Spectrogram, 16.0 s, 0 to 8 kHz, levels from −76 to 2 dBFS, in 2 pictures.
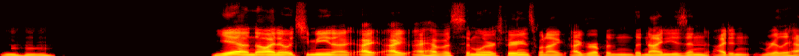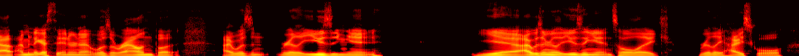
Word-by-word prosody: Mhm. 125 -1 -4 1.6
Yeah. 145 +2 +6
No, 150 +2 +4
I 135 - +8
know 140 +2 +4
what 150 -2 -2
you 125 - -3
mean. 130 0 +4
I 115 -1 +1
I 125 0 +3
I 125 - -2
I - - +4
have 130 +1 0
a 125 - 0
similar 125 0 0
experience 120 +1 0
when 120 -1 -3
I 115 0 0
I 120 - +1
grew 120 +1 0
up 120 -1 -4
in 110 -1 -4
the 110 - -3
‘90s, 110 -1 0
and 110 0 -1
I 120 -4 0
didn't 110 -1 -5
really 115 -7 -2
have 105 +1 +1
I 135 - -4
mean, 145 +1 -1
I - - +1
guess, 145 -4 +1
the 130 - -6
Internet 120 -1 -3
was 115 -2 -4
around, 110 +4 0
but 105 -2 -5 0.5
I 110 - -2
wasn't 110 -1 -6
really 110 -3 -2
using 115 -2 +2
it. 110 +2 -3 0.9
Yeah, 130 -4 +1
I 125 - +5
wasn't 145 0 +3
really 120 -3 +2
using 135 -1 +1
it 115 - -1
until, 120 0 -4
like, 110 -2 -4 0.3
really 120 -3 -3
high 100 +3 -1
school, - - -8
120 Hz, 205 wpm, -22 LUFS, 110-130 Hz, 1.6 s, I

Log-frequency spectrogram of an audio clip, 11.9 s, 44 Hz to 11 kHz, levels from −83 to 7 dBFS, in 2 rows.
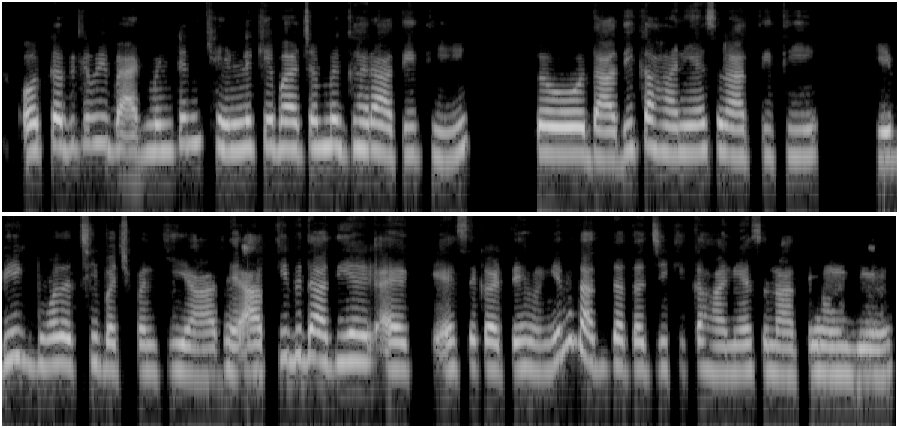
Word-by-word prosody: और 220 +2 +5
कभी-कभी 260 +2 +1
बैडमिंटन 225 +4 -1
खेलने 235 -1 +3
के 250 +2 0
बाद 235 -1 +2
जब 240 +1 +1
मैं 250 0 +4
घर 230 0 0
आती 205 -2 0
थी, 195 +2 -5 0.5
तो 205 -1 +8
दादी 190 +3 0
कहानियाँ 215 -3 +1
सुनाती 200 -3 -2
थीं, 195 +1 -7 0.4
ये 185 - +4
भी 245 +6 -2
एक 250 -5 -4
बहुत 225 +1 +1
अच्छी 225 +1 0
बचपन 190 -2 -3
की 190 +1 -3
याद 170 +2 -3
है। 180 - +2
आपकी 195 +8 -1
भी 275 - -2
दादियाँ 245 -2 +3
अ, 200 -4 +2 0.2
ऐसे 205 +1 -2
करते 200 -1 +1
होंगे 195 -1 -2
ना 405 - -1
दादी-दादा 205 -2 0
जी 195 +1 -8
की 195 - -22
कहानियाँ 185 -2 -2
सुनाते 180 -2 -3
होंगे, 175 -2 0
205 Hz, 195 wpm, -23 LUFS, 190-230 Hz, 0.5 s, तो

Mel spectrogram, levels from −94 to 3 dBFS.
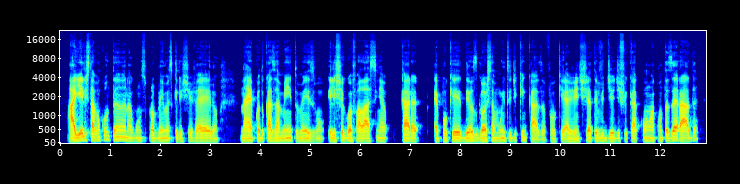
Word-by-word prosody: Aí 100 +1 +8
eles 120 +3 +5
estavam 115 -1 +2
contando 115 -4 -2
alguns 95 -1 -7
problemas 95 -1 -3
que 90 - -11
eles 85 -1 -6
tiveram, 90 -1 0 0.4
na 90 +1 +3
época 95 +1 +3
do - - -6
casamento 95 -1 0
mesmo, 90 -3 -3
ele 95 +1 0
chegou 95 0 +1
a - - +2
falar 90 -2 +4
assim, 85 +1 -4
ao 90 - -6 0.2
"Cara, 100 -3 +4 0.3
é - - +1
porque 100 +1 +2
Deus 95 +2 +2
gosta 95 +1 +1
muito 95 +3 -4
de 105 +2 -9
quem 110 +1 -8
casa, 80 -4 -1
porque 80 0 -6
a 80 +1 +3
gente 85 0 -3
já 90 - +1
teve 95 +1 -3
dia 90 0 -2
de 90 +1 -7
ficar 90 -1 -3
com 95 +1 -4
a 95 - -2
conta 95 -1 -3
zerada, 110 - +3
95 Hz, 190 wpm, -26 LUFS, 90-100 Hz, 0.4 s, Aí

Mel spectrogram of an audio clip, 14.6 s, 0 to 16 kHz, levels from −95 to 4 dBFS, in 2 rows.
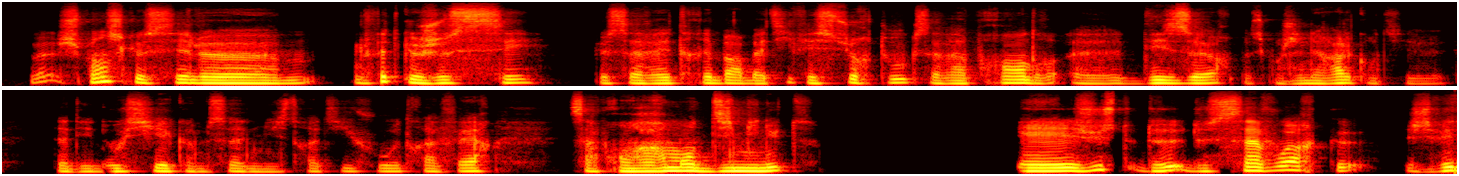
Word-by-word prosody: Ouais, 195 +6 -12
je - - -8
pense 205 +5 +2
que 155 - -2
c'est 140 +2 -2
le, 130 -1 +5
hem, 130 +3 -7 0.2
le 140 - -9
fait 200 +9 0
que 145 - +3
je 135 +1 +1
sais 150 +2 -3 0.3
que 130 - -9
ça 130 0 -4
va 125 - -3
être 125 0 -2
rébarbatif 130 +2 -5
et - - -1
surtout 150 +4 -4
que 150 - -15
ça 130 - -8
va 120 -1 -4
prendre, 145 0 -1
heu, 120 -1 -10
des 130 +3 0
heures 135 +1 -2
parce 115 +5 -19
qu'en 120 - -17
général, 120 +4 -3
quand 120 -3 -18
tu, 115 - -25
heu, 110 +1 -23 0.3
tu - - -9
as - - -5
des 120 +1 -10
dossiers 125 +2 -3
comme 125 -2 -12
ça 120 +3 -11
administratifs 120 +2 -13
ou 130 - -7
autre 125 0 -11
à 125 - -6
faire, 135 +4 -4 0.4
ça 125 - -5
prend 130 0 0
rarement 145 +3 +7
10 135 +2 +3
minutes 145 +2 +4 1.0
et 140 +1 +7
juste 185 +8 -2
de 140 +5 +1
de 130 -6 -8
savoir 160 +6 +2
que 150 - -10 0.2
je 120 -4 -10
vais 155 +2 +3
130 Hz, 230 wpm, -21 LUFS, 125-145 Hz, 1.0 s, rarement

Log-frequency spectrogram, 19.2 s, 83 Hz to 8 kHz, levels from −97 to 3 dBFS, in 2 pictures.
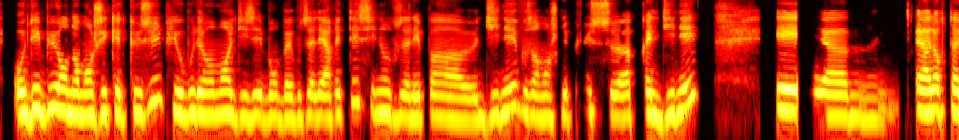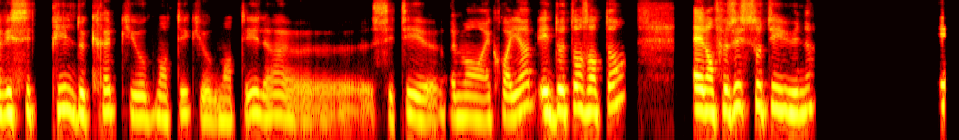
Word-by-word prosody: au 200 - +7
début, 225 +3 +3
on 225 - +5
en 195 - +3
mangeait 190 +1 +2
quelques-unes, 205 - 0
puis 220 - -5
au 200 - +5
bout 200 +2 0
d'un 200 -1 +4
moment, 195 +2 -1
elle - - -2
disait: 180 +1 -2
«Bon 180 +1 -5
beh, 170 +1 -2
vous 175 +2 -6
allez 185 0 -1
arrêter, 195 +10 -3
sinon 205 -7 -2
vous 180 0 -6
allez 175 -1 -1
pas, 175 -2 -3
heu, 160 0 -4
dîner, 190 +7 -1
vous 205 -6 -5
en 180 - -4
mangerez 180 +1 -5
plus, 205 +4 -5
heu, 180 - 0
après 185 +2 +1
le 190 - +1
dîner» 200 - +1 0.8
et 225 -1 +10 0.3
hem 180 -3 -1 0.4
et 220 - +8
alors 215 0 +6
tu 215 - +3
avais 205 0 +4
cette 205 +1 +1
pile 225 -2 -2
de 195 0 +2
crêpes 210 +3 -5
qui 185 - -7
augmentait, 175 +2 -7
qui 200 - -12
augmentait 160 - -6
là, 190 0 -8
heu, 80 -1 -14
c'était, 175 0 -5
heu, - - -11
vraiment 175 -1 -6
incroyable 180 +8 -4
et 205 - +7
de 205 +4 +5
temps 230 0 -1
en 215 - +2
temps, 250 +9 -5 0.7
elle 225 -1 +7
en 210 - +2
faisait 220 +3 +1
sauter 245 -1 -1
une. 210 +1 -1 1.2
Et 255 - +1
195 Hz, 195 wpm, -19 LUFS, 175-215 Hz, 1.2 s, et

